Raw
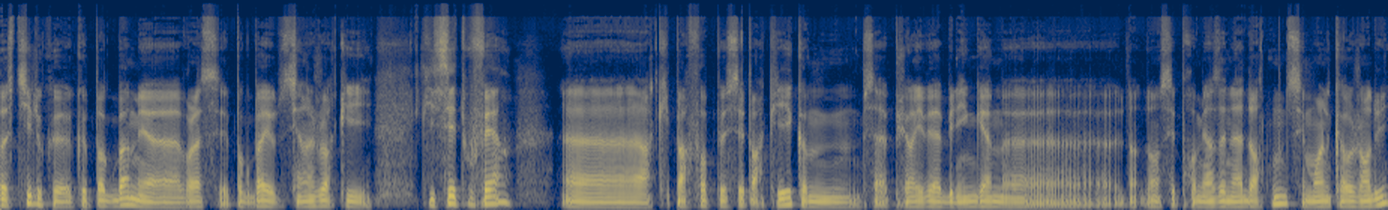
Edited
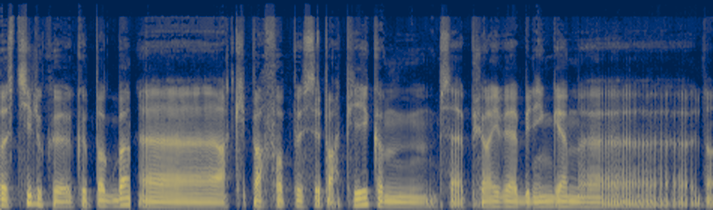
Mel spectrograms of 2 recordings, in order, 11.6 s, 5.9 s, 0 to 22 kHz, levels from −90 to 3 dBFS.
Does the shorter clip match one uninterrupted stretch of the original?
no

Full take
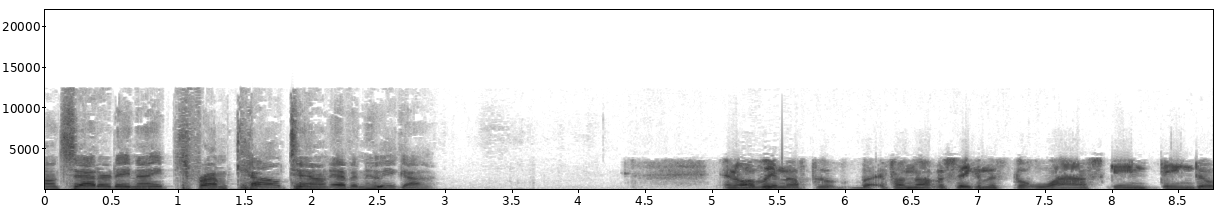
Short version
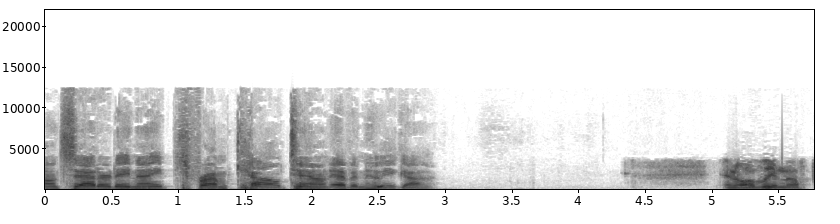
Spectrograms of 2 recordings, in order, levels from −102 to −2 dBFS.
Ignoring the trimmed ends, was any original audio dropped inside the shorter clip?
no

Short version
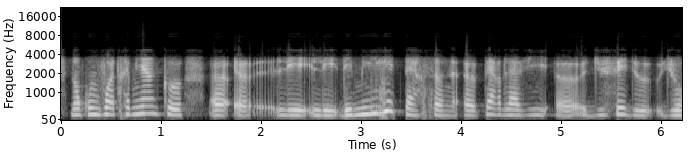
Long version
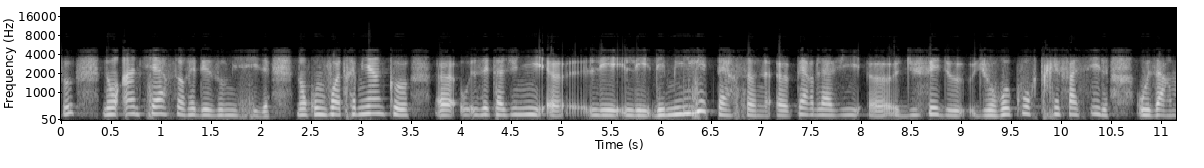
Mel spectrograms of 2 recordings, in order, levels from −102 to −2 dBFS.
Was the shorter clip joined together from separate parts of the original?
yes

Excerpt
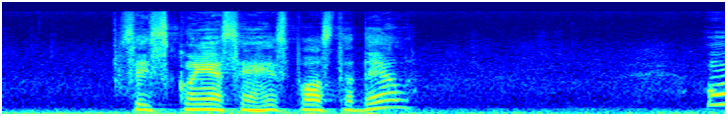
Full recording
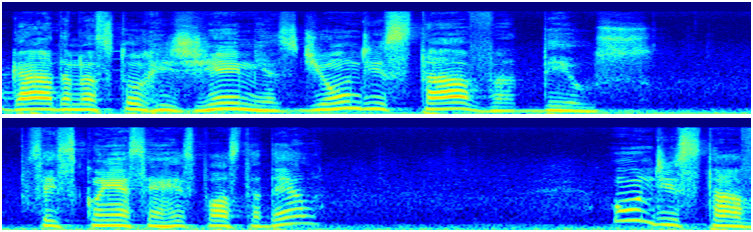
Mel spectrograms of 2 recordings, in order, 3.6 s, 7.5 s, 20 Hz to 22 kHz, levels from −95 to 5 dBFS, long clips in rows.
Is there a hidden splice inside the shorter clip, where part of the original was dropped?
no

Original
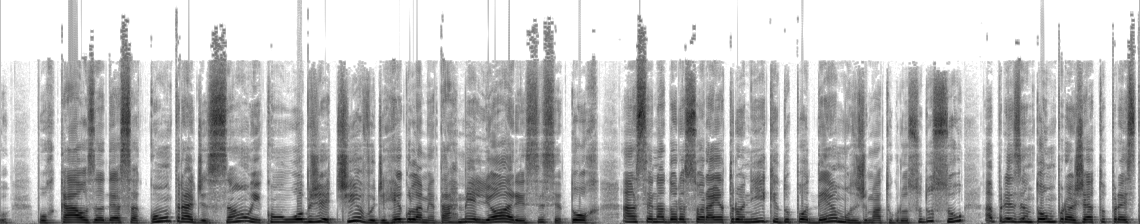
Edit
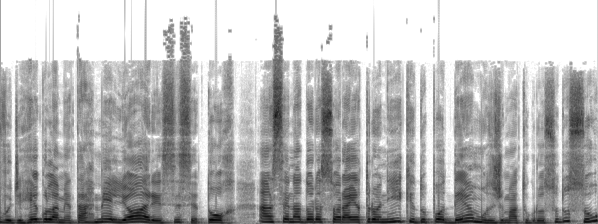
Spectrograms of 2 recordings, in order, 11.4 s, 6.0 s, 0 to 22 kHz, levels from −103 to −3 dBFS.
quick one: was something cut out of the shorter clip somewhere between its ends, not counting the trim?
no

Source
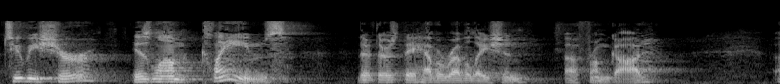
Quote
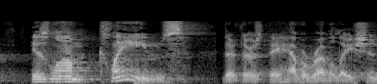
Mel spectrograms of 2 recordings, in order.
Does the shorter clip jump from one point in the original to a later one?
yes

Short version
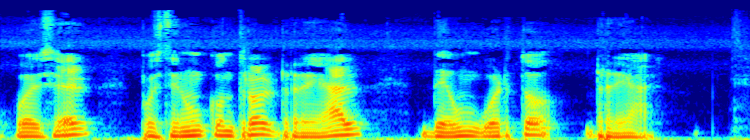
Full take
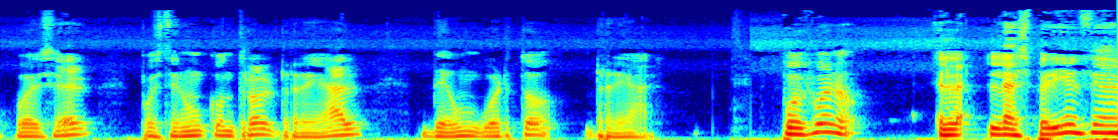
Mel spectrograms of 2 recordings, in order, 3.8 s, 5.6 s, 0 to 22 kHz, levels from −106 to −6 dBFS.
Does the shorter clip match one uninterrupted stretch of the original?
yes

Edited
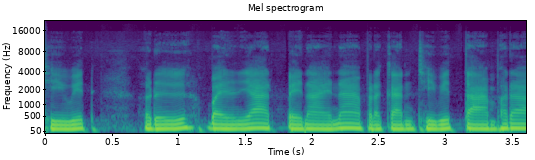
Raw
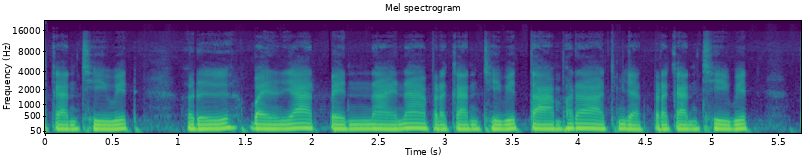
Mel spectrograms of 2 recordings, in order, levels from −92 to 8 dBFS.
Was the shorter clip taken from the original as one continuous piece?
no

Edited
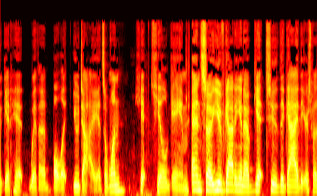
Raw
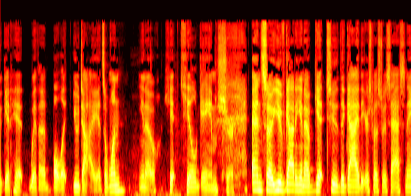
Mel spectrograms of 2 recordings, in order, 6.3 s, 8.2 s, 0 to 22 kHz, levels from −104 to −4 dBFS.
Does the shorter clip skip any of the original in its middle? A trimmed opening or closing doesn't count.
yes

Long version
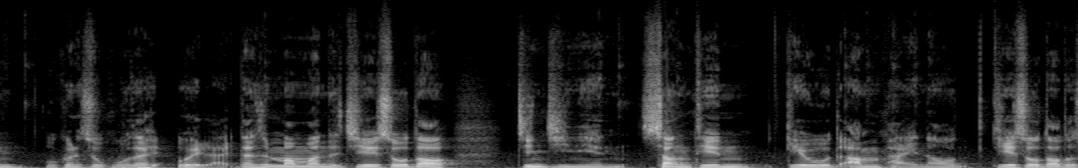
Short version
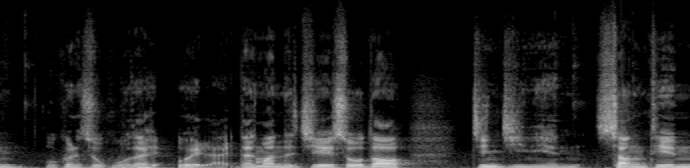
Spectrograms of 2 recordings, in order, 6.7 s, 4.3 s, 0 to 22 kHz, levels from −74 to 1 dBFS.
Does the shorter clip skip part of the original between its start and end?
yes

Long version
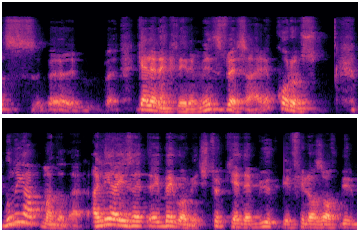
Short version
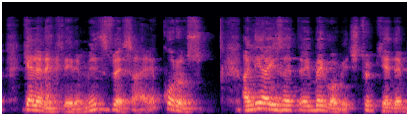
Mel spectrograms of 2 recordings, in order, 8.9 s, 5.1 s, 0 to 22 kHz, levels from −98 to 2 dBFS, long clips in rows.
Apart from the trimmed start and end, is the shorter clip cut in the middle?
yes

